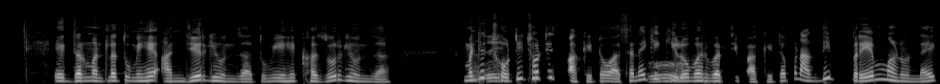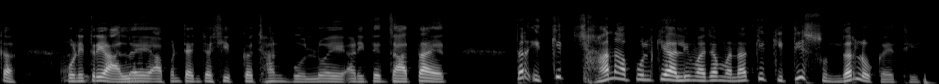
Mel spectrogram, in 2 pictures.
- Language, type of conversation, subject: Marathi, podcast, तुझा एखाद्या स्थानिक बाजारातला मजेदार अनुभव सांगशील का?
- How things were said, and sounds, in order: other background noise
